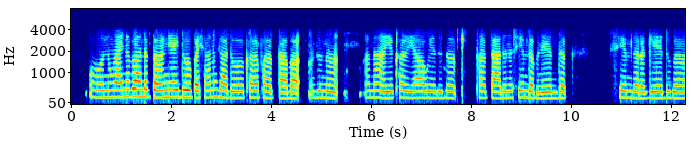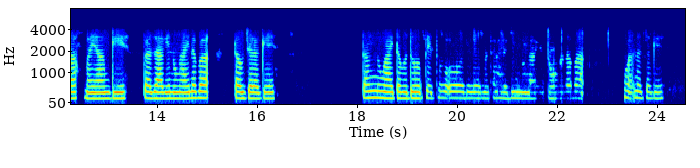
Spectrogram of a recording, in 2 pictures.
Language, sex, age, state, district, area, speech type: Manipuri, female, 30-45, Manipur, Churachandpur, rural, conversation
